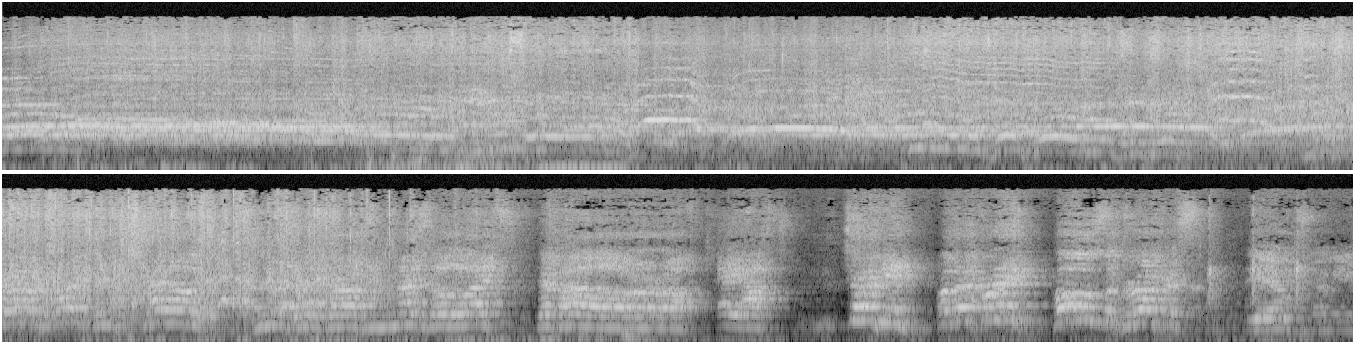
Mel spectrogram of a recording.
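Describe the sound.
A crowd of fans yells and cheers loudly and continuously, many excited voices overlapping, then breaks into scattered individual shouts near the end.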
